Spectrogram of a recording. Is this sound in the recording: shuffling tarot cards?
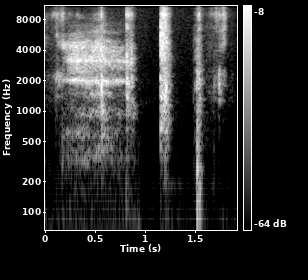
yes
